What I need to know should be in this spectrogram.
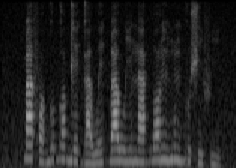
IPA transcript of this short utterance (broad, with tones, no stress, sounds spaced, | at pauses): k͡p a˧ f ɔ˨ ɡ o˨˦ ɡ ɔ˧ ɡ e˧ ɡ a˨ w e˨˦ ɡ͡b a˦ w i˧ n a˧ ɡ͡b ɔ˦ ɾ ĩ˦ b ũ˦ ɡ͡b u˧ ʃ i˨ f i˨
